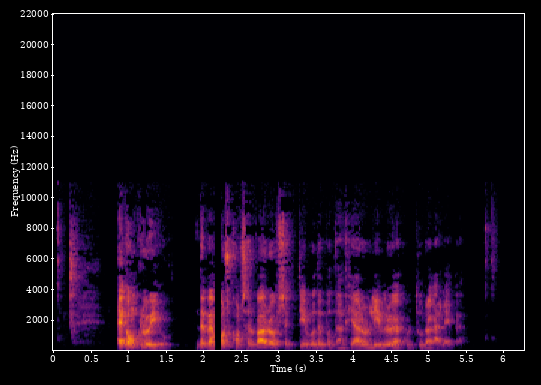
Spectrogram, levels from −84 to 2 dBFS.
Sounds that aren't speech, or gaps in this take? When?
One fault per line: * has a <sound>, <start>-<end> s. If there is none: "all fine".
* has a dropout, 2.2-2.2 s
